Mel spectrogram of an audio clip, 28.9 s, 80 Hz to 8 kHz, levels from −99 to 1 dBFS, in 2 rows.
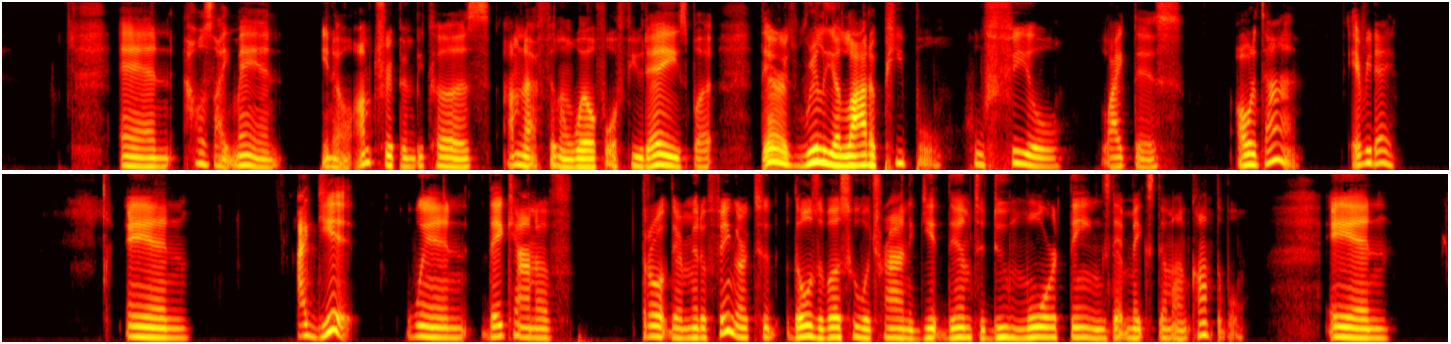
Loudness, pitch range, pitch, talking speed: -29 LUFS, 145-175 Hz, 165 Hz, 135 wpm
